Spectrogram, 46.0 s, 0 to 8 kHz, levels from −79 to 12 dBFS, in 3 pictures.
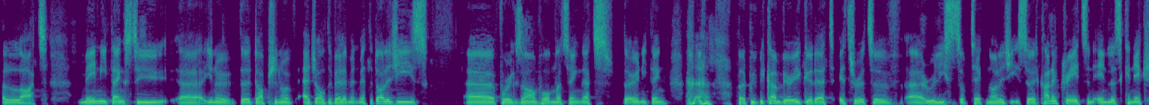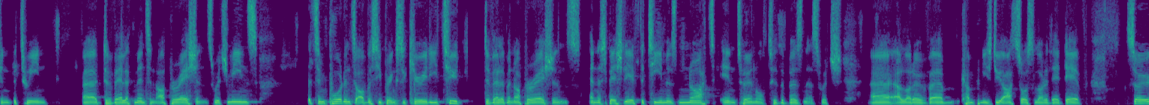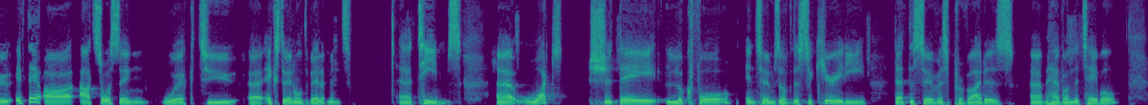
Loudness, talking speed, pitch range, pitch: -17 LUFS, 150 wpm, 105-130 Hz, 115 Hz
